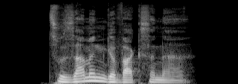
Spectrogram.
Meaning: inflection of zusammengewachsen: 1. strong/mixed nominative masculine singular 2. strong genitive/dative feminine singular 3. strong genitive plural
- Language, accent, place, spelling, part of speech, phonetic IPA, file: German, Germany, Berlin, zusammengewachsener, adjective, [t͡suˈzamənɡəˌvaksənɐ], De-zusammengewachsener.ogg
